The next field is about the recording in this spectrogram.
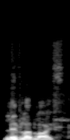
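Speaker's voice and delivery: excited. Pretend. Repeating the motto as a flourish.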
